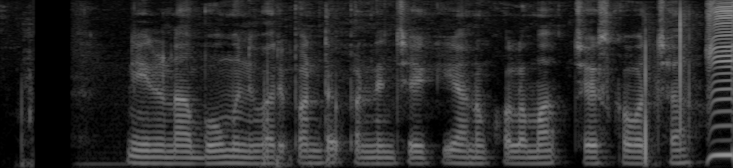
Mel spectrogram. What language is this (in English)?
Telugu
